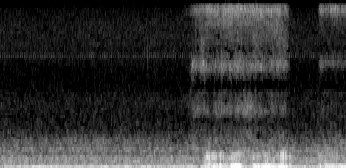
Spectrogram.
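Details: White Pekingese asleep, snoring in a soft, low rumbling rhythm of quick breaths; about three seconds in, a brief louder stretch with voice-like sounds and a high hiss interrupts.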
